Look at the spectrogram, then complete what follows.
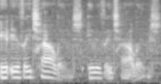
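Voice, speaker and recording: A woman with a very deep, low pitch and a dark, mellow tone speaks at a moderate pace in a flat monotone. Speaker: YouTuber.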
